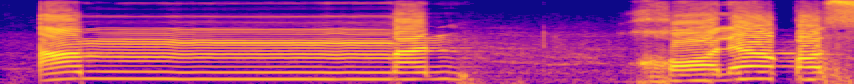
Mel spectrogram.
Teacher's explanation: تو یہاں پر دیکھیں خا ہے حروف حلقی کا حرف، تو یہاں پر ہم نے نون ساکن کا اخفا یعنی ناک میں آواز نہیں چھپانی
